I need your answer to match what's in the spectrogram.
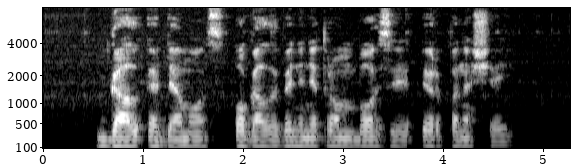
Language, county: Lithuanian, Alytus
